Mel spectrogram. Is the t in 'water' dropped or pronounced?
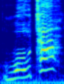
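pronounced. The t in water is pronounced. "no inglês britânico"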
